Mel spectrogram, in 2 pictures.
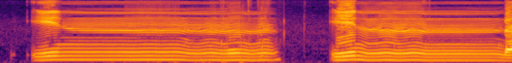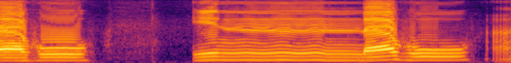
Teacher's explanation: dengan warna hijau cara membacanya Jangan langsung innahu tapi ditahan dulu gunahnya dimasukkan ke rongga hidung kita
